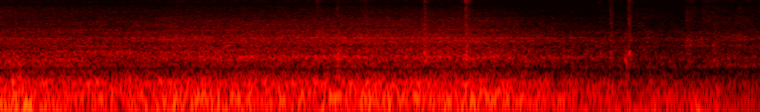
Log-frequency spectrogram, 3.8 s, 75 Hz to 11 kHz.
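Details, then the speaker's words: Mercedes S600 V12 with rebuilt throttle bodies and Egas module, cold start at 77 outside, just started: steady even low rumble, no knocks or misses, idle speed held; normal cold idle. "Now this is the Egas that was installed, and it is keeping the speed. It's a cold start. I just started it."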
